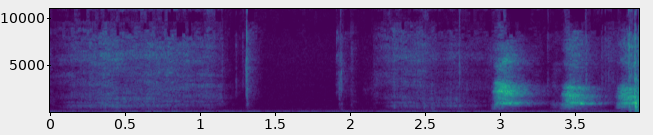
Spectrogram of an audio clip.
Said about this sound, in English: my dogs are barking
